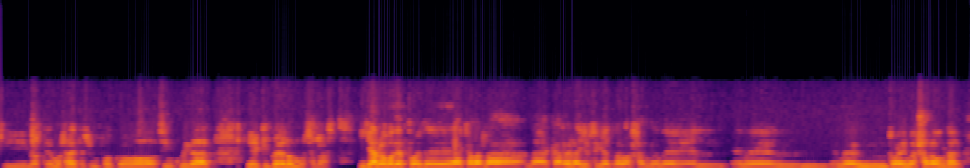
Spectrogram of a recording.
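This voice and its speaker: Chatty Spanish man, lo-fi sound. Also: medium pitch. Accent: Spanish, Madrid. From Madrid, Spain. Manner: chatty, frequent restarts, warm laughter. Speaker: guest researcher and university lecturer. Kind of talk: conversational interview. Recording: slightly dull lo-fi sound.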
